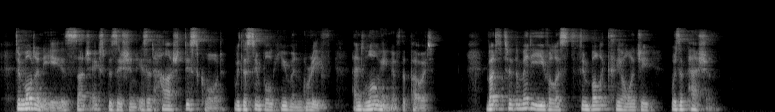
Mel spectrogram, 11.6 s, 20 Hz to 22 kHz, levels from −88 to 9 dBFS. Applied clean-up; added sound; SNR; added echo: neural mask model DeepFilterNet 3.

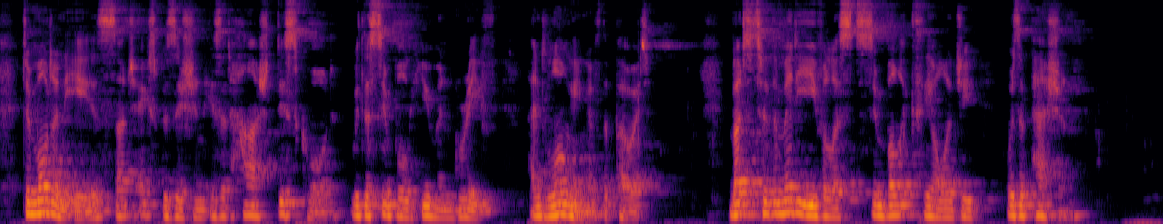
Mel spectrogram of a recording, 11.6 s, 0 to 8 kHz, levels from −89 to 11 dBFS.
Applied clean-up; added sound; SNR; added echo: classical method WPE with log-MMSE.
